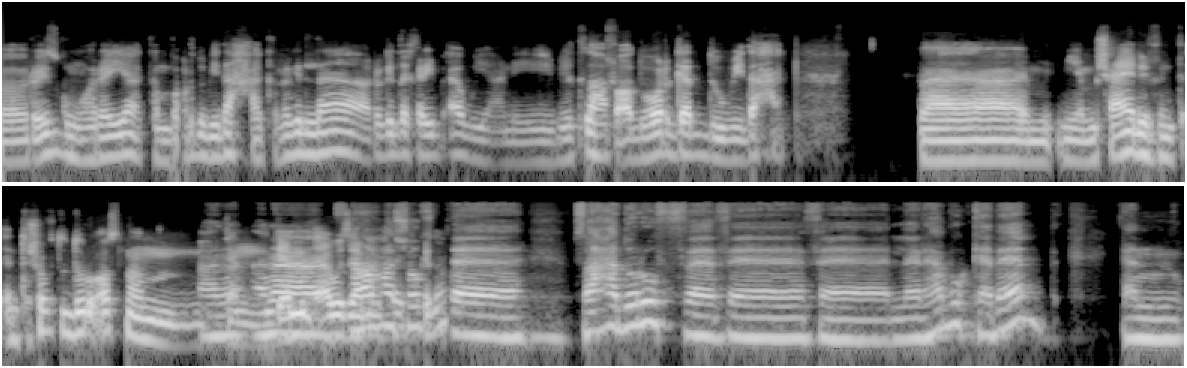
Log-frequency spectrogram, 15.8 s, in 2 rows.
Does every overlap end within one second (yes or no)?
no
